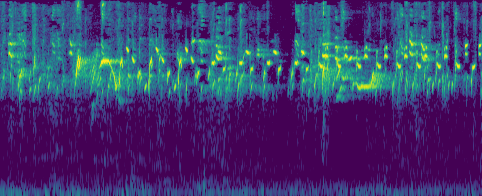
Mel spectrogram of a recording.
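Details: Goldfinch mating and readiness song, betbeta and setseta styles meant to stimulate silent males: dense, rapid liquid twittering with sharp chips and short trills, nearly continuous, briefly dropping out near the end.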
